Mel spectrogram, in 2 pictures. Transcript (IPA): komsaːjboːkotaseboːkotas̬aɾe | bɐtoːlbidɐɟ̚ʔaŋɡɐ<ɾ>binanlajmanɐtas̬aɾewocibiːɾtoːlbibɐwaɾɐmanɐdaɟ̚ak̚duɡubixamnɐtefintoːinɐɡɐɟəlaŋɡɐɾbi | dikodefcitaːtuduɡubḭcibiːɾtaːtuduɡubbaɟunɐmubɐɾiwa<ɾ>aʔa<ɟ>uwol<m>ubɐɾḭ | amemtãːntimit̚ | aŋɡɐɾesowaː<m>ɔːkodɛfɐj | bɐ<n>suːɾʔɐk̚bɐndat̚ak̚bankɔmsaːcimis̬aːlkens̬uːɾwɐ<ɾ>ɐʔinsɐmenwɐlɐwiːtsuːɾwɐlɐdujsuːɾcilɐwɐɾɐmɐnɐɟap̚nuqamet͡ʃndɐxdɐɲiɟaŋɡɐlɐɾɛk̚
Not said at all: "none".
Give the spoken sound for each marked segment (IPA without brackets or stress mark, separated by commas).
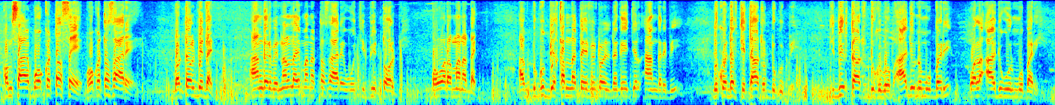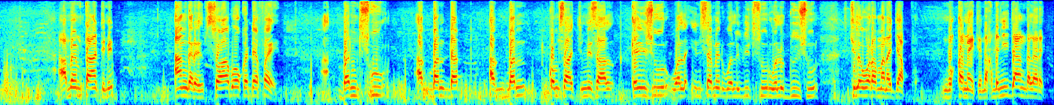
ɾ, l, ɟ, m, b, n, l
